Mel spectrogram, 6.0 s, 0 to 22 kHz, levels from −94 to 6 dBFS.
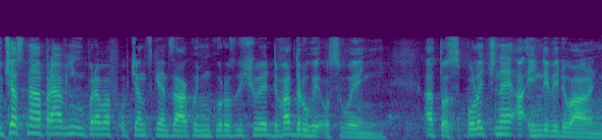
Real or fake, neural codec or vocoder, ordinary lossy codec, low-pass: real; none; AAC, 48 kbps; 7.2 kHz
